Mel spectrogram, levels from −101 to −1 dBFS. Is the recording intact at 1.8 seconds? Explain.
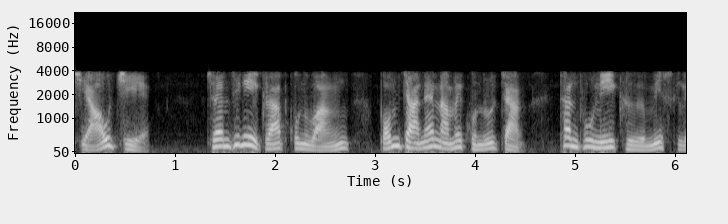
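No. At 1.8 seconds the speech carries heavy G.723.1 codec damage, present throughout the clip. Coding at about 6.3 kbit/s in 30 ms frames discards everything above 4 kHz and tracks the voice slowly, so the speech sounds muffled and hoarse, with smeared consonants.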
